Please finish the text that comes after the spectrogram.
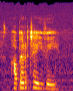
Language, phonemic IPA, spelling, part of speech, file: Welsh, /ˌabɛrˈtei̯vi/, Aberteifi, proper noun, Cy-Aberteifi.ogg
- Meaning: Cardigan (a town in Ceredigion borough county borough, Wales)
